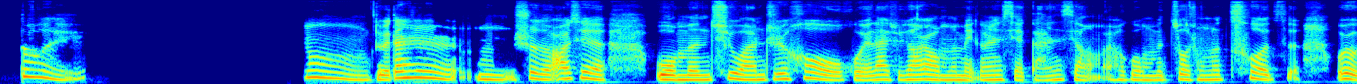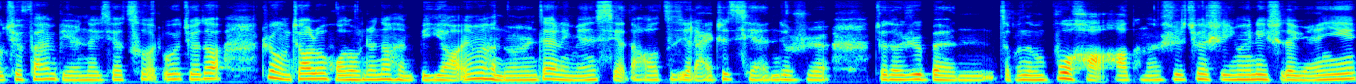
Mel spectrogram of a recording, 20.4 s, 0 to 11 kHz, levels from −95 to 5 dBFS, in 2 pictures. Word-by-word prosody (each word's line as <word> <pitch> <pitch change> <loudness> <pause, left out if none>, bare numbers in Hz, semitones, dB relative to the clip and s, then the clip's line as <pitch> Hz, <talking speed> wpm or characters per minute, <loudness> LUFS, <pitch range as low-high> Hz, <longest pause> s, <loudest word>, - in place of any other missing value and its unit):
对。 240 -7 0 1.7
嗯， 230 -10 +1
对。 180 0 +1
但 250 +4 +5
是 245 -6 +3 0.2
嗯， 185 -2 -1
是 230 - 0
的。 190 -2 +2
而 215 +2 +3
且 220 -5 +2 0.4
我 185 -1 +6
们 175 0 +3
去 230 +5 -2
完 185 -3 +3
之 205 +1 0
后， 200 -6 +1
回 160 0 -2
来 185 +1 +1
学 175 - -8
校， 185 +1 +1
让 195 - +3
我 180 - +2
们 170 0 -1
每 165 -2 0
个 170 - -4
人 175 +1 +1
写 175 -2 -4
感 160 +3 -5
想 180 -3 -4
嘛， - - -8
然 - - -7
后 175 - -4
给 180 - -4
我 170 - 0
们 165 0 -2
做 190 +2 -1
成 180 0 -3
了 185 - -1
册 215 -5 0
子。 - - -9 0.3
我 215 - +2
有 190 -5 +5
去 180 +4 -3
翻 200 +3 -1
别 170 -4 -4
人 165 - -3
的 170 - -1
一 - - -4
些 180 +1 -4
册 200 - -7
子。 - - -14
我 200 +1 -1
觉 195 0 -2
得 215 0 +2 0.3
这 270 - -1
种 210 -7 +4
交 210 +2 +4
流 215 0 +4
活 175 -4 +1
动 175 0 +2
真 180 0 0
的 195 - +2
很 175 -4 -1
必 170 0 -4
要， 165 -3 0
因 200 - +2
为 - - +5
很 195 -5 +4
多 165 - -1
人 170 +1 0
在 205 +1 +2
里 175 -2 -1
面 165 +3 -1
写 - - -5
到 170 - -5
自 175 +2 -8
己 175 - -1
来 155 +1 -5
之 200 - -2
前， 170 -3 -5
就 180 -1 -2
是 170 -1 -5 0.3
觉 185 - -1
得 180 0 +2
日 190 +2 +4
本 165 +4 -2
怎 180 - -8
么 175 - -1
怎 170 - +3
么 170 - +1
不 225 +5 +6
好 - - +1
哈。 170 - -2
可 170 +1 -10
能 170 +1 -4
是 185 +1 -3
确 200 0 0
实 180 -1 -1
因 180 - +1
为 185 - +4
历 190 0 +4
史 175 - -6
的 175 - +3
原 165 +2 0
因， 205 +3 +3
180 Hz, 310 characters per minute, -24 LUFS, 170-200 Hz, 1.7 s, 我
